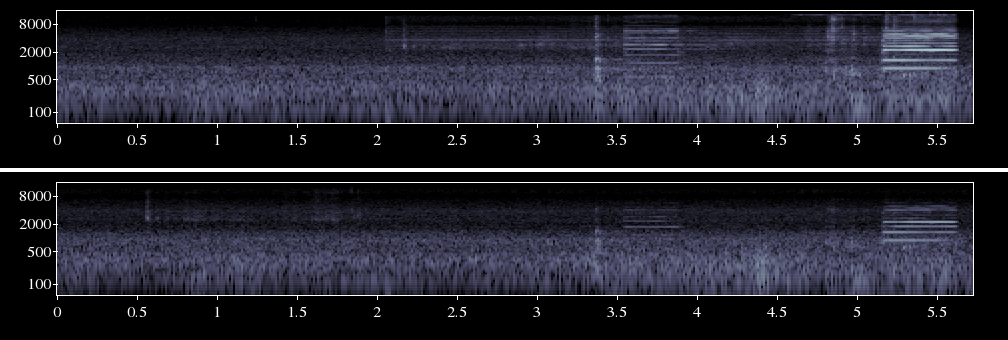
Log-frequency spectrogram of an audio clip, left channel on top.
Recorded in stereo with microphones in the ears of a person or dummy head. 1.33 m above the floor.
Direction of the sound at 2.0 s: 80° left.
